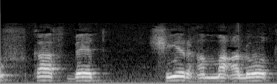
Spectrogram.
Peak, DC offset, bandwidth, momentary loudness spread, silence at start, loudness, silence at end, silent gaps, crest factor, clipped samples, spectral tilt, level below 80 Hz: 0 dBFS; 4%; 7.2 kHz; 11 LU; 0 s; -13 LUFS; 0.05 s; none; 12 dB; under 0.1%; -7 dB/octave; -44 dBFS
